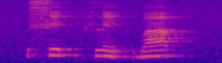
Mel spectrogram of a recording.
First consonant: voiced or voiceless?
voiceless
